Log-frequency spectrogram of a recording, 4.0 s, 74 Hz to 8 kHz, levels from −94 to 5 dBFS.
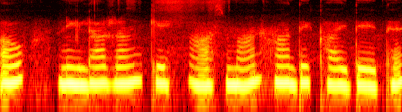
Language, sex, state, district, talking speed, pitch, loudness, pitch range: Chhattisgarhi, female, Chhattisgarh, Jashpur, 135 wpm, 245 Hz, -12 LUFS, 230-255 Hz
